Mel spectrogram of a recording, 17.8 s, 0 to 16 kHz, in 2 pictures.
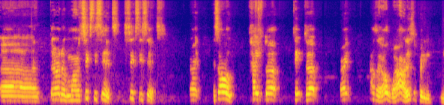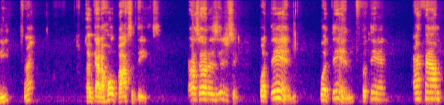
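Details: Adult man with aphasia after a stroke on 7/14/22, recorded 7/4/23 while still recovering; aphasia.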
